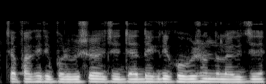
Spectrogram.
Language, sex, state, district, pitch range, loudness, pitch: Bengali, male, Tripura, West Tripura, 120-130 Hz, -13 LUFS, 125 Hz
